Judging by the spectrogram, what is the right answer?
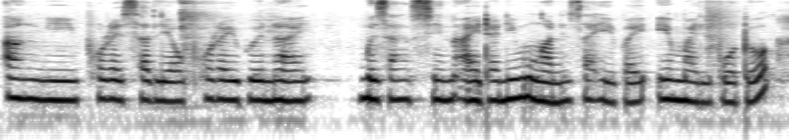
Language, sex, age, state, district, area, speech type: Bodo, female, 18-30, Assam, Chirang, rural, spontaneous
